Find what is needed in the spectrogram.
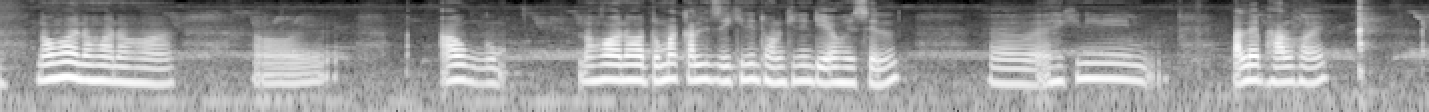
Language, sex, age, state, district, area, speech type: Assamese, female, 30-45, Assam, Nagaon, rural, spontaneous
